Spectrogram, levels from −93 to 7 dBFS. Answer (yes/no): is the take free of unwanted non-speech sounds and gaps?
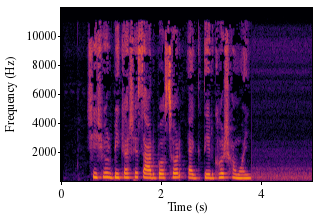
yes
